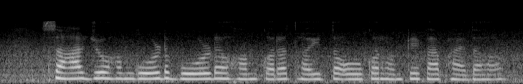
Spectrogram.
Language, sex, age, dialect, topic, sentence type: Bhojpuri, female, 18-24, Western, banking, question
